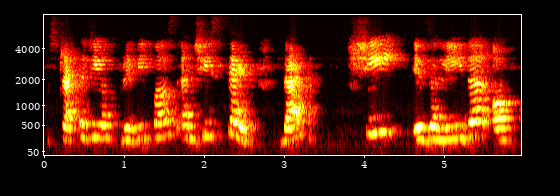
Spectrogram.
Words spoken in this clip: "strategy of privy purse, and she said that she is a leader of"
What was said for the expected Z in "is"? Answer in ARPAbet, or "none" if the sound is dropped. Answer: Z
